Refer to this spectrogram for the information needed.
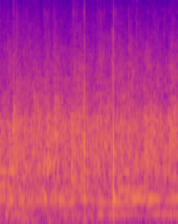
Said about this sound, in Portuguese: Aleluia! Aplauda ao Senhor!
